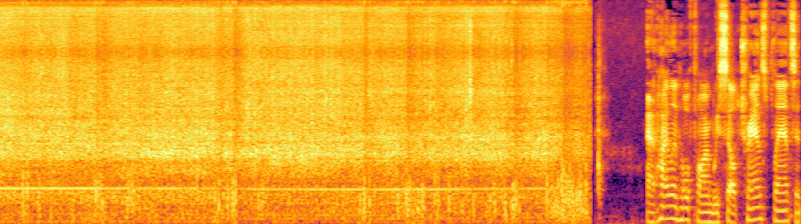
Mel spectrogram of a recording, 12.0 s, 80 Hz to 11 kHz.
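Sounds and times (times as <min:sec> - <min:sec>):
machinery engine running: 0:00.0 - 0:09.0.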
